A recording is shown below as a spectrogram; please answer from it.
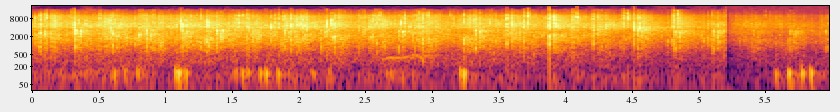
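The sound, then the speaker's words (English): Applause from the audience at Harvest Church welcomes a speaker up to share a membership testimony: dense, continuous clapping that thins a little near the end. “So with that, let's give a hand to the Lord as we welcome him up.”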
